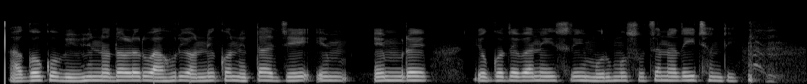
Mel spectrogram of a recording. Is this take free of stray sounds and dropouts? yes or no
no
